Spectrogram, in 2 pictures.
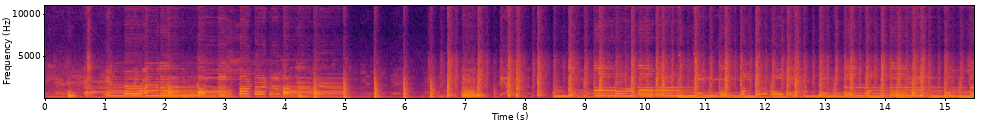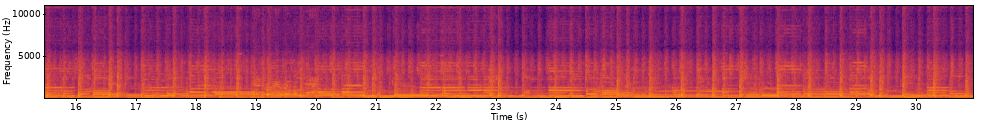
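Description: A live blues-rock band playing, with electric guitar and drum kit. The guitar plays a melodic line at the start with scattered drum hits, and about a third of the way in the full band comes in, with a steady beat and a heavy low end.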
